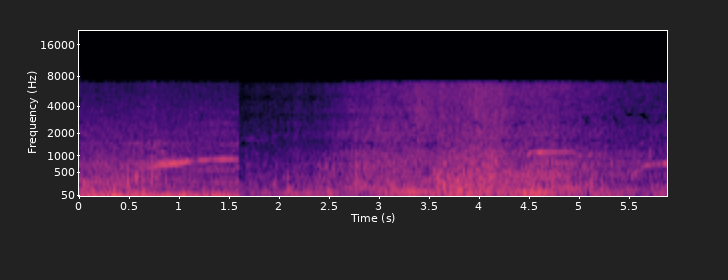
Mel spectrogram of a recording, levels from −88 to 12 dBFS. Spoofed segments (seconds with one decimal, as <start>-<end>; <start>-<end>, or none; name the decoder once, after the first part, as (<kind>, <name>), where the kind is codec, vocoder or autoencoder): none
